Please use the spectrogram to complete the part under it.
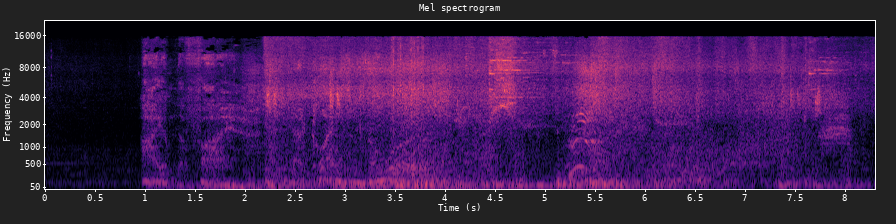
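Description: Spell blasts and hits burst in a noisy video game fight.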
